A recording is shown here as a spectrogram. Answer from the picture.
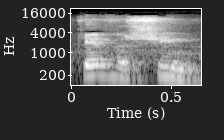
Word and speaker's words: Qedoshim: Y veía yo que decía que no se escribe con K, se escribe con Q y la E no se pronuncia. Aunque se escribe Kedoshim, se pronuncia Kedoshim, como sin la K, ¿ok?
